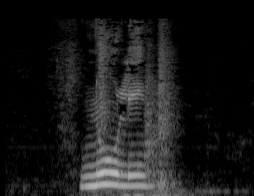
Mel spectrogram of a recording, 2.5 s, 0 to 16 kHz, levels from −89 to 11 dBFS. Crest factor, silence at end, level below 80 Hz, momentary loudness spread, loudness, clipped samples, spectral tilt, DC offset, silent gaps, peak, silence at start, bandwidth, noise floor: 16 dB; 0.8 s; -62 dBFS; 19 LU; -25 LUFS; under 0.1%; -6.5 dB/octave; under 0.1%; none; -12 dBFS; 0.8 s; 11.5 kHz; -70 dBFS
